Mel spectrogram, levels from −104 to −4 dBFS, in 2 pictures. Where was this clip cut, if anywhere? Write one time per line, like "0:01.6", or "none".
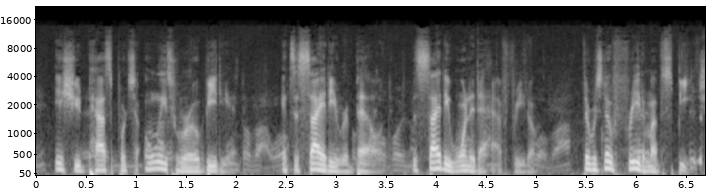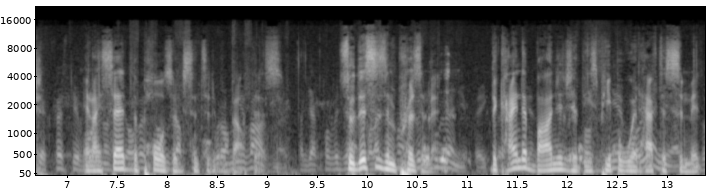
0:01.3
0:08.2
